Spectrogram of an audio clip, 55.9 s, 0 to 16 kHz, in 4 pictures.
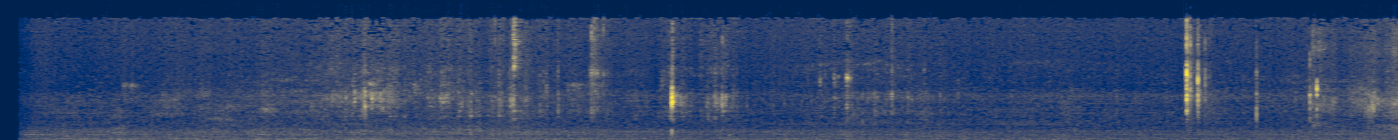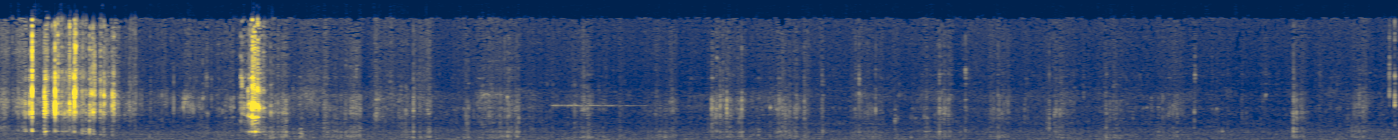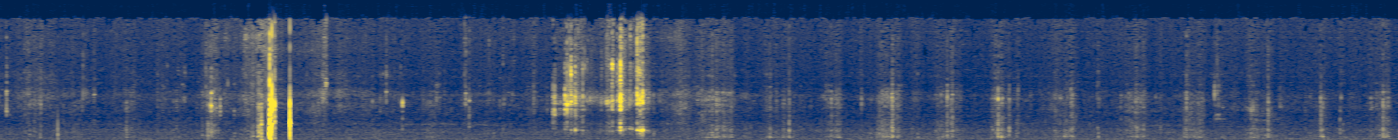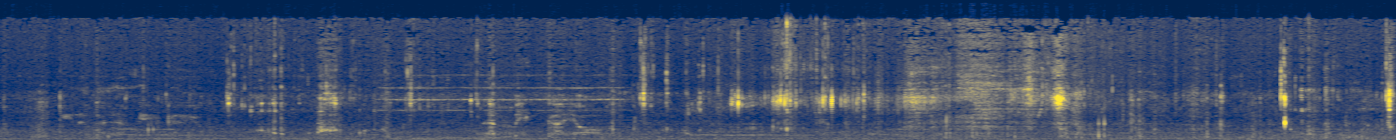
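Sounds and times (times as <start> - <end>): crunching fried chicken: 13.0 - 47.5, 48.3 - 55.9
chewing: 13.1 - 55.9.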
